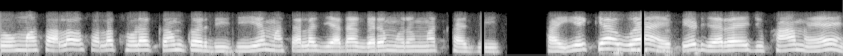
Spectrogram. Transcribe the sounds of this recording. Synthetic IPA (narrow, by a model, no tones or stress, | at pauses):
t̪omɐsaːlaɐsaːlat̪ʰoːɽakɐmkəɾd̪id͡ʒiemɐsaːlazjaːd̪aɡəɾəmːʊɾəmːət̪kʰaːd͡ʒi | kʰaːijekjaːɦʊaɦɛpeːʈd͡ʒaːɾaɦɛd͡ʒokʰaːmɦɛ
